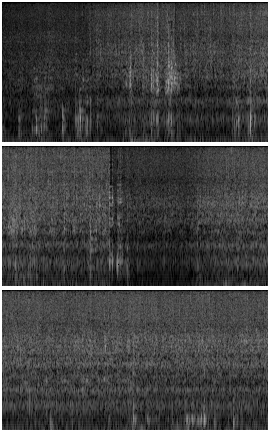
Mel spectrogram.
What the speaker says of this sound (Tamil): இப்போ நம்ம நண்டு அழை சேர்த்துக்கிறோங்க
